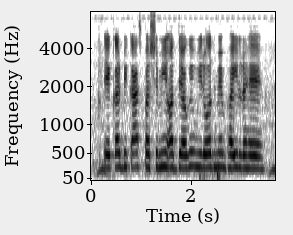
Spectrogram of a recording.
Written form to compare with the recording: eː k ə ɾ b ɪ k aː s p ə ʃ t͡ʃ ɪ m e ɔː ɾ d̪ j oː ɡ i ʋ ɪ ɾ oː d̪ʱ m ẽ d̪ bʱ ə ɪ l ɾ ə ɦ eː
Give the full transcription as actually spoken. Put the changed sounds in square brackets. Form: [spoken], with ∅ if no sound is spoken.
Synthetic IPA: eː k ə ɾ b ɪ k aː s p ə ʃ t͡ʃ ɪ m [i] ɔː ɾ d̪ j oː ɡ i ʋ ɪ ɾ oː d̪ʱ m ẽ [∅] bʱ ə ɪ l ɾ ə ɦ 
